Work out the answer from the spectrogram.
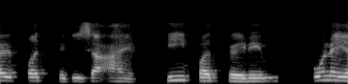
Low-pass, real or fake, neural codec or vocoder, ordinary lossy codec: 7.2 kHz; fake; codec, 16 kHz, 1 kbps, X-Codec, HuBERT features, trained on balanced general audio; none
